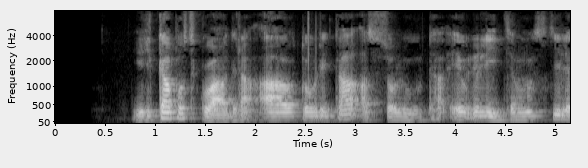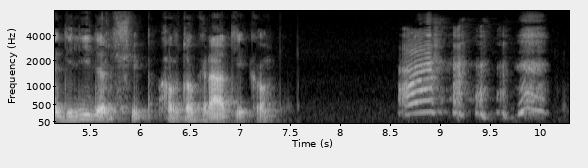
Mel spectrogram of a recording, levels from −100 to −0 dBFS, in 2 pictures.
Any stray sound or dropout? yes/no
yes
